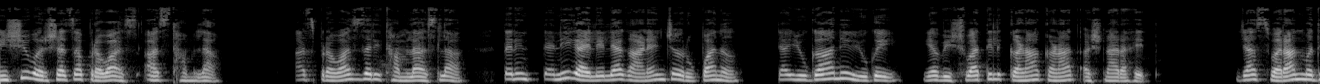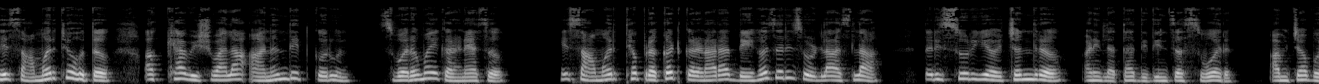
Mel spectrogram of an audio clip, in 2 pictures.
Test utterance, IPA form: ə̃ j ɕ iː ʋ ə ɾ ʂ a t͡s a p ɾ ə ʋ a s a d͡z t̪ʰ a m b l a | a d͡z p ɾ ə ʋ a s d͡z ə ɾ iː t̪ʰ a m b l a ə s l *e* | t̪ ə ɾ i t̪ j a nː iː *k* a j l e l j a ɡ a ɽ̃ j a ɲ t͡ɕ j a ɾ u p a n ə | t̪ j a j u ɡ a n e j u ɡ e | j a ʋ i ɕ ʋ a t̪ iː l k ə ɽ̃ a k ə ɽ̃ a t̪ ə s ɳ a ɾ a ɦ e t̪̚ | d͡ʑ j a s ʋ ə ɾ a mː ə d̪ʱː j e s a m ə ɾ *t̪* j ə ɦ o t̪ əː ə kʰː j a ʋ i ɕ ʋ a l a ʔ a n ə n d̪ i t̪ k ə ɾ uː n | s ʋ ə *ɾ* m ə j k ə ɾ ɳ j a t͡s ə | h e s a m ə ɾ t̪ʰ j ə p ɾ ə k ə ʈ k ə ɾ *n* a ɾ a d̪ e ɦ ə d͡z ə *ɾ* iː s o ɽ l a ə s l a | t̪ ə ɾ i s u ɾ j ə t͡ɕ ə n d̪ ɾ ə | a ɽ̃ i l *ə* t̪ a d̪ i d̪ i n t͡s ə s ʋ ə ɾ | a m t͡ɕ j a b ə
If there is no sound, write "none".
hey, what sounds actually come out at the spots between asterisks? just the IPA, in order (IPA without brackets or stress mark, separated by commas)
a, ɡ, t̪ʰ, ɾ, ɳ, ɾ, ə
